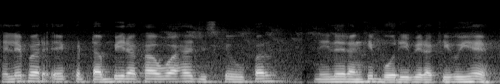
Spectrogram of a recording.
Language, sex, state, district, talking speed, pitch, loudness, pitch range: Hindi, male, Uttar Pradesh, Lucknow, 215 wpm, 120 Hz, -15 LUFS, 115-130 Hz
